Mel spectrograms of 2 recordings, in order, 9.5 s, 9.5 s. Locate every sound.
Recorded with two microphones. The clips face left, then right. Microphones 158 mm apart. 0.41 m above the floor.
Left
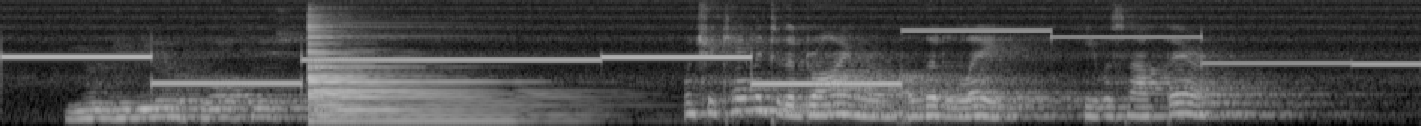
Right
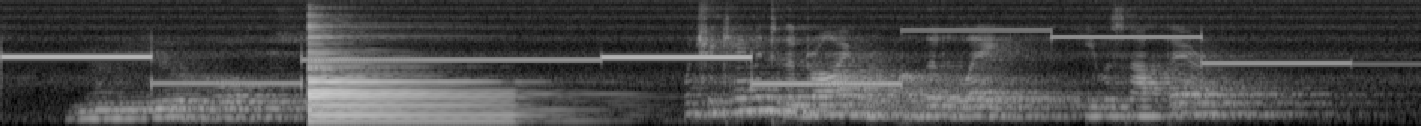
0.4 s a man speaking: 70° left (ahead or behind), 3.5 m
2.0 s a guitar: 50° right (ahead or behind), 1.2 m
4.6 s a woman speaking: 45° left (ahead or behind), 1.7 m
